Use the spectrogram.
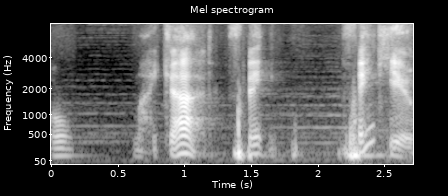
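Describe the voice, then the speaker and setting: Over faint background music, a man performs a put-on character voice. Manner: surprised, grateful.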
